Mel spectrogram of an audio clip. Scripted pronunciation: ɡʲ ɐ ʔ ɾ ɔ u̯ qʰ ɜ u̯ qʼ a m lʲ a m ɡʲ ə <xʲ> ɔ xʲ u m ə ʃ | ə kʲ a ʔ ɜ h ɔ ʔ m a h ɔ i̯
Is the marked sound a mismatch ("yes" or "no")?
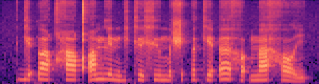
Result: yes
